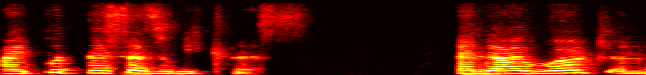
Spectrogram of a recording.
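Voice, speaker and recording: With a non-native accent and lively intonation, a woman speaks at a moderate pace in a dry, close sound with no echo. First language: not English. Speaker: engineering trainer and career speaker. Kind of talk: motivational talk. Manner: measured pace with pauses.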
